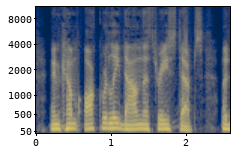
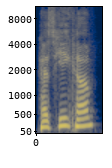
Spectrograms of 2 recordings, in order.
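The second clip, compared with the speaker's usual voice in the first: put-on much higher, anxious child's question; small child asking; 9 semitones higher than usual. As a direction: ask it like a worried little girl. Child asks about father.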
